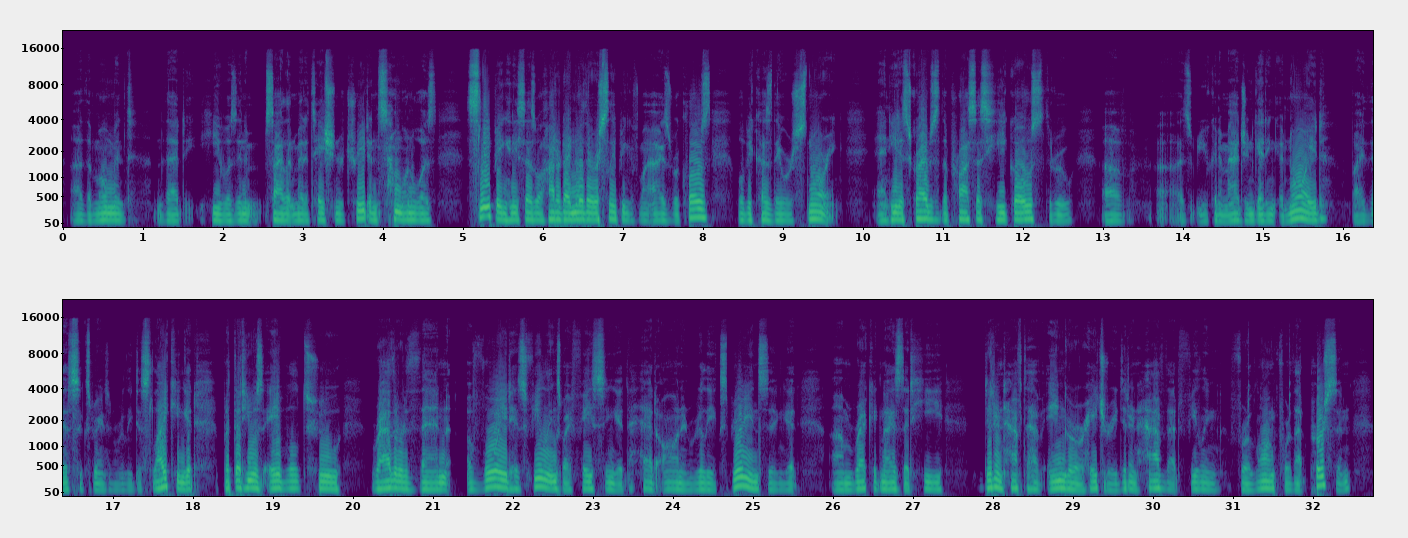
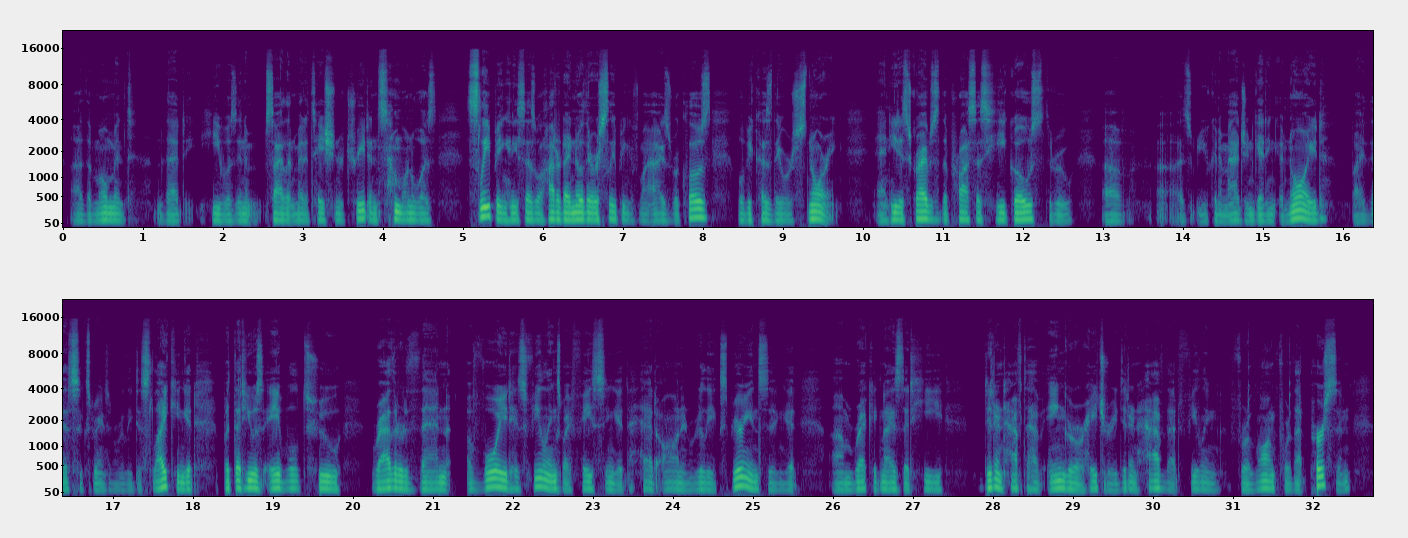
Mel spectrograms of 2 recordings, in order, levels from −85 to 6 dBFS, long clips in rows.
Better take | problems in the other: second | distortion; heavy; 6 dB below the speech

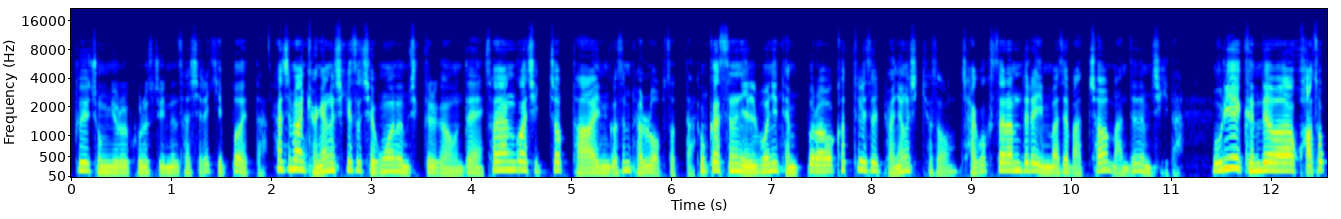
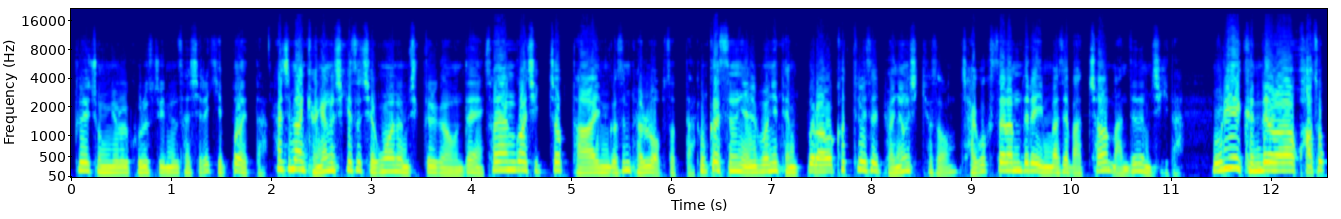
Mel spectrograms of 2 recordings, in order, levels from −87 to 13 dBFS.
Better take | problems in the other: first | distortion; slight; 9% of the sound clipped

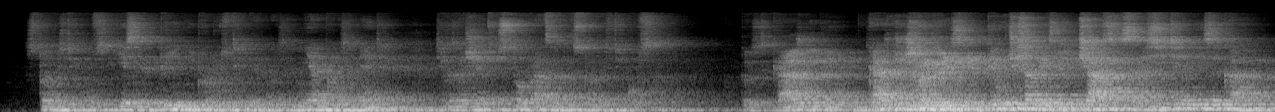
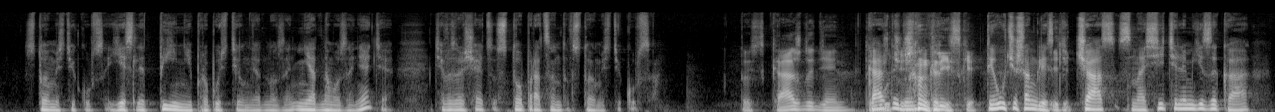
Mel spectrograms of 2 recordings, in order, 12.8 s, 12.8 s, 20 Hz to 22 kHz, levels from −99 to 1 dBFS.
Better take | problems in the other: second | room echo; strong; dies away in 2.2 s // off-mic speech; far

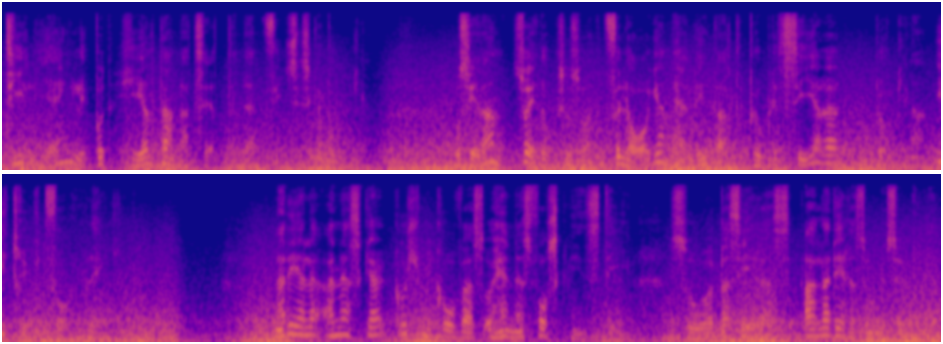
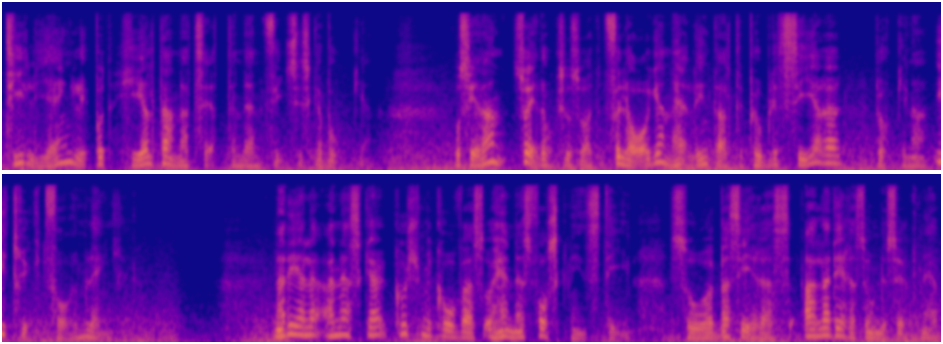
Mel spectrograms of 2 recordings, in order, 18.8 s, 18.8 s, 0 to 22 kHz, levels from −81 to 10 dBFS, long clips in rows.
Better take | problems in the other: second | wind noise on the microphone; heavy; 6 dB below the speech; occasional gusts in the second

